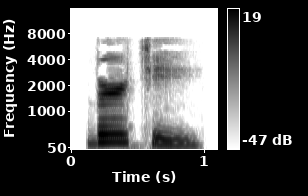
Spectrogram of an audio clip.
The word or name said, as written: Bertie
